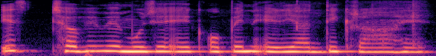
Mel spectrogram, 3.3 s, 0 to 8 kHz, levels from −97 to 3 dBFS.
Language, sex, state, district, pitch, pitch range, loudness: Hindi, female, Arunachal Pradesh, Lower Dibang Valley, 250 Hz, 240-255 Hz, -13 LUFS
